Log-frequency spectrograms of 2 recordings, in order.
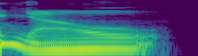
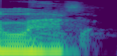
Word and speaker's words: nhạo: Chữ nhạo có thể hiểu là sở thích. Nó có một cách đọc gọi là lạc. Lạc là sở thích. Cũng có thể đọc là nhạo.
